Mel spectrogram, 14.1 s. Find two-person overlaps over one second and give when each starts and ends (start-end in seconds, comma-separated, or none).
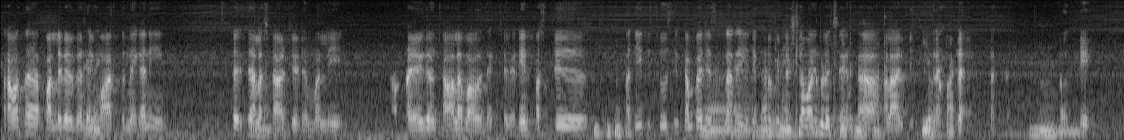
8.8-11.1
